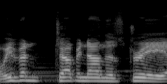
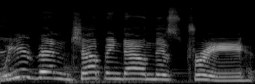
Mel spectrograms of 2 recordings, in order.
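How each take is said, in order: First: It is said in a lowered, deeper voice. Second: It is said in a normal-pitched voice. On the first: The speaker calls it right. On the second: The speaker calls it wrong.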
